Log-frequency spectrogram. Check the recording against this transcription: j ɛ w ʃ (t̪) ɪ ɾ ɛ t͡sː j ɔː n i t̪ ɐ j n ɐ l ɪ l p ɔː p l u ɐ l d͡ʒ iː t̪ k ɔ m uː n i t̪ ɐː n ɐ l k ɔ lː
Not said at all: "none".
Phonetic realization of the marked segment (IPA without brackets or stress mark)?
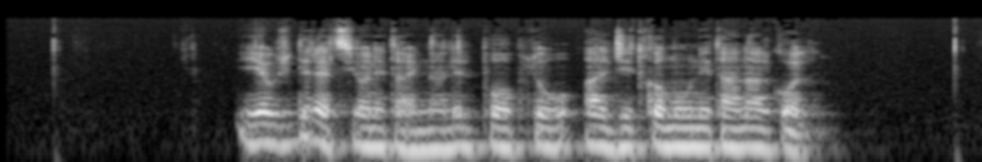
d̪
